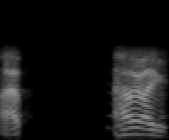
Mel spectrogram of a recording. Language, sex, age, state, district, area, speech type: Odia, male, 60+, Odisha, Jharsuguda, rural, conversation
